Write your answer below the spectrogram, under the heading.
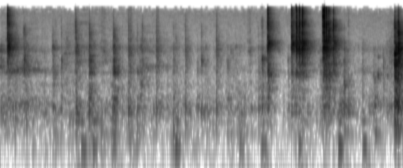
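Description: Small metal screws and a small screwdriver clicking and scraping against a graphics card as it is screwed back together. There are many light ticks, a few louder clattering scrapes about four to five seconds in, and a sharp click near the end.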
